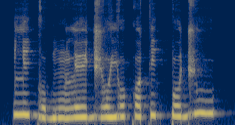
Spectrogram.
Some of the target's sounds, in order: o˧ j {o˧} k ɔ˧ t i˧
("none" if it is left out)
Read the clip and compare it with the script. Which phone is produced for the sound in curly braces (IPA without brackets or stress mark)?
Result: o˧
